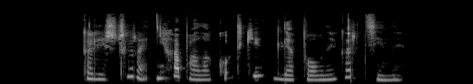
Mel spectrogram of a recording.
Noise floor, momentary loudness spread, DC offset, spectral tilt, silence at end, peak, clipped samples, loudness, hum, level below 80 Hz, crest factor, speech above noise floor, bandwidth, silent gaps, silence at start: -71 dBFS; 12 LU; under 0.1%; -0.5 dB/octave; 0.7 s; -6 dBFS; under 0.1%; -29 LUFS; none; -80 dBFS; 26 dB; 40 dB; 11.5 kHz; none; 0.85 s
